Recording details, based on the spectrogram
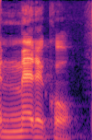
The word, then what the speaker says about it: medical: Hey, number 60, médico, medical, lo mismo, muy parecido en la escritura, pero fíjate cómo se dice medical. His medical condition is pretty good. – His medical condition. His medical condition. – His medical. D como R suave, I como E, letra clave L, medical.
